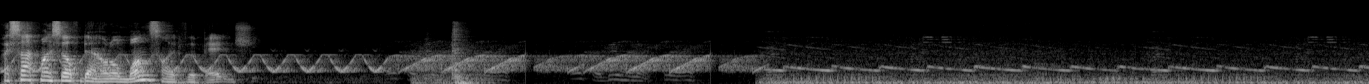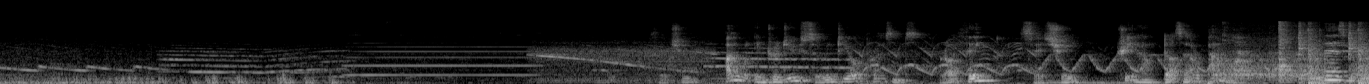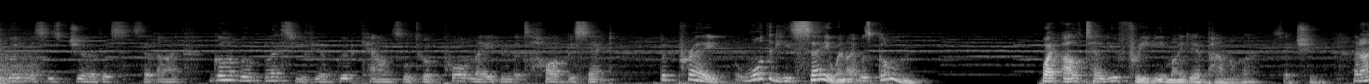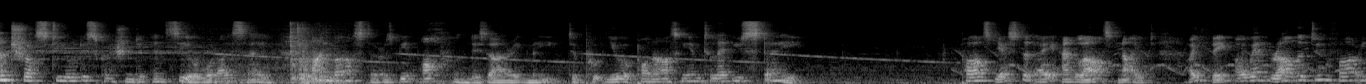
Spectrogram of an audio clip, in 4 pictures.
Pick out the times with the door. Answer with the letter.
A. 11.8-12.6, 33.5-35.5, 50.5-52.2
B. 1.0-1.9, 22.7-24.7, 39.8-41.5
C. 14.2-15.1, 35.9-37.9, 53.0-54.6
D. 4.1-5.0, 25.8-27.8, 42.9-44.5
D.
